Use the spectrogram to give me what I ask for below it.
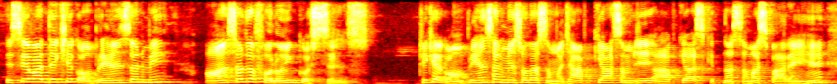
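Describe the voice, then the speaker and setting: A man's voice: high voice, moderate pace. A man teaching a revision lesson, spelling words out letter by letter and answering his own questions as he explains.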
